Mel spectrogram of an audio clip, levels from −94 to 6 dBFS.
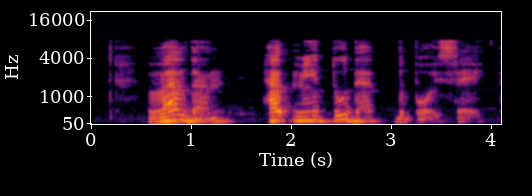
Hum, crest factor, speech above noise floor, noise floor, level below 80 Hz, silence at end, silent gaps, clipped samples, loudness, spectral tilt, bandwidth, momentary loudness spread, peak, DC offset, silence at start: none; 22 dB; 30 dB; -54 dBFS; -58 dBFS; 0.25 s; none; under 0.1%; -24 LUFS; -5 dB/octave; 8 kHz; 19 LU; -4 dBFS; under 0.1%; 0.55 s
